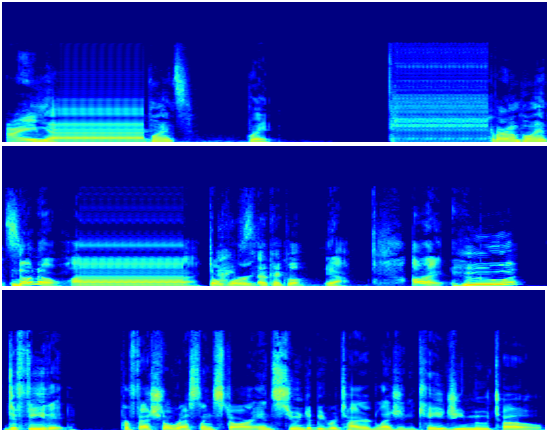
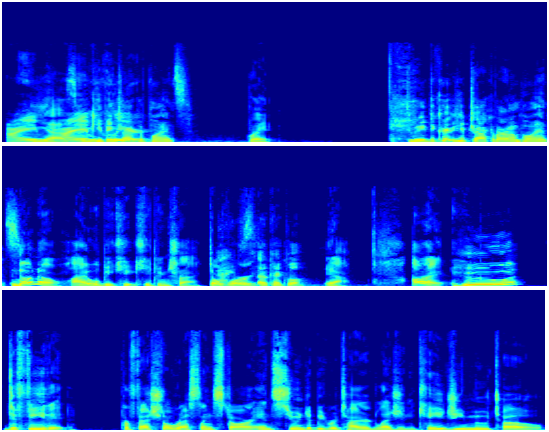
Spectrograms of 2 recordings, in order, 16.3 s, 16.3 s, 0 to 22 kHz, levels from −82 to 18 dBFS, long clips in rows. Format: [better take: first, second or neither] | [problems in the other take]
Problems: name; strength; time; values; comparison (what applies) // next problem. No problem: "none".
second | audio freezing; at 0.5 s for 1 s, at 4 s for 1 s and at 6.5 s for 1 s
